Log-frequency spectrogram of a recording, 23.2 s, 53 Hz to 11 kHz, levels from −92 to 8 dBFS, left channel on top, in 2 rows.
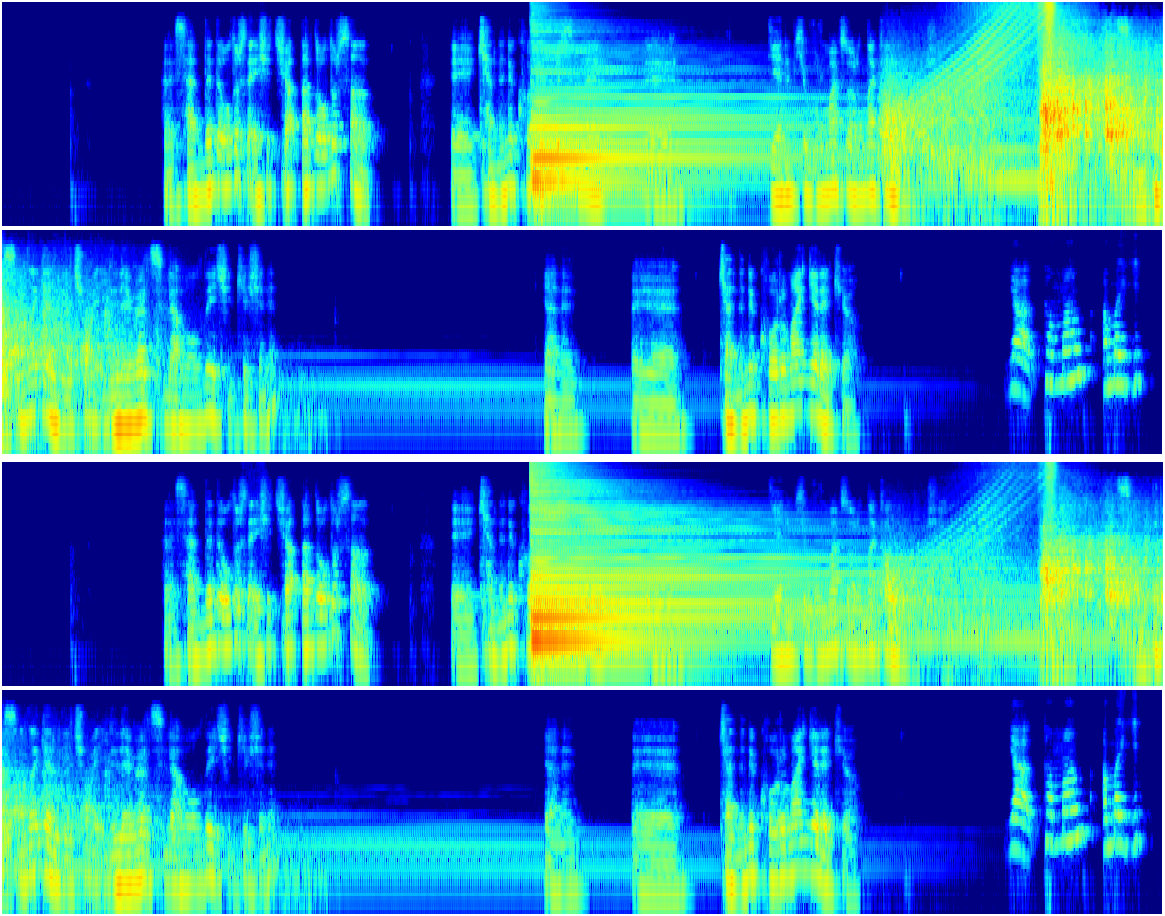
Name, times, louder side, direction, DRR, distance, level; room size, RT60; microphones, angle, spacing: voice 1, 1.6-3.7 4.5-6.0 6.4-6.8 7.7-9.5 10.4-10.7 11.1-14.4 17.0-17.4 17.9-18.4 18.8-20.1, left 2 dB, 50° left, 1.0 m, -36 dB
Keyboard (musical), 5.3-13.8, right 4 dB, 60° right, 0.3 m, -30 dB
sound 1, 8.8-12.8, left 8 dB, 80° left, 0.3 m, -27 dB
voice 2, 14.4-14.8 21.7-23.0, right 1 dB, 30° right, 0.7 m, -43 dB
3.0 x 2.2 x 2.7 m
head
